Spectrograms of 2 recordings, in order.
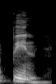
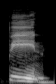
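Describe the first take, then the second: First: पिन said briskly with a short i; quick short vowel. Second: पिन with a long, drawn-out ee; stretched vowel. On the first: Teacher showing the correct reading, quick short vowel in पिन. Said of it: "तेजी के साथ उच्चारण निकालेंगे". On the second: Teacher showing how not to read it, stretched vowel in पिन. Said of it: "ऐसे नहीं पढ़ना". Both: Shown as a demonstration.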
